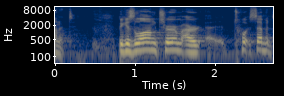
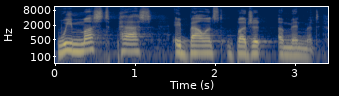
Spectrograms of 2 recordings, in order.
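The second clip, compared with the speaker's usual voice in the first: normal talking voice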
